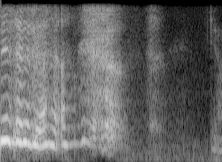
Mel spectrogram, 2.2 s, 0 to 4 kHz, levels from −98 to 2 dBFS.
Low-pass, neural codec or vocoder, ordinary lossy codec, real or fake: 3.6 kHz; codec, 16 kHz, 1 kbps, X-Codec, WavLM features, trained on Multilingual LibriSpeech; none; fake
